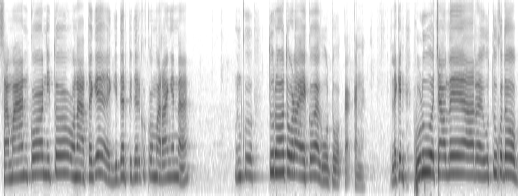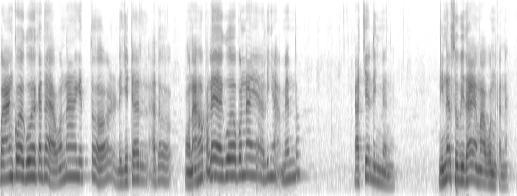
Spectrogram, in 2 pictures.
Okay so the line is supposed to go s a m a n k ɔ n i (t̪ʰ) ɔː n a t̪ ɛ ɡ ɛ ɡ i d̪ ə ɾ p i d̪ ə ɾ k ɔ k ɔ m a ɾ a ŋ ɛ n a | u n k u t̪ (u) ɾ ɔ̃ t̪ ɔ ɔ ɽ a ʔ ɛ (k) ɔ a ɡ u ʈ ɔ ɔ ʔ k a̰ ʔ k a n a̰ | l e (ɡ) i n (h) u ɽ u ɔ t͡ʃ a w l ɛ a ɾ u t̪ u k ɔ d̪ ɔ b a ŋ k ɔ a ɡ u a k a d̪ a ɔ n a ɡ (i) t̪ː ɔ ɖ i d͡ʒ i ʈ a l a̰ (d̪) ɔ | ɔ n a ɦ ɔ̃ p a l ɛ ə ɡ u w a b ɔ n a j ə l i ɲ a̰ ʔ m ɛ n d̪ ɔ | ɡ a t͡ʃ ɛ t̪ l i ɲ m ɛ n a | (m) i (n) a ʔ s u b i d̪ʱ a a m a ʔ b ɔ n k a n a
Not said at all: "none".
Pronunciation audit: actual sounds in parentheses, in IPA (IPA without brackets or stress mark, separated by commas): t̪, u, k, k, h, ɛ, d̪, n, n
